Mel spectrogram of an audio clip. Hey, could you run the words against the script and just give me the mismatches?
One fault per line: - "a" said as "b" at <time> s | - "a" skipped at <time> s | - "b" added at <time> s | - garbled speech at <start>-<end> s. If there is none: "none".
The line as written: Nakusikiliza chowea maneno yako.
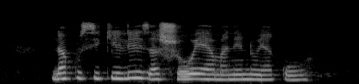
none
